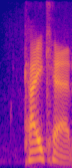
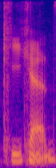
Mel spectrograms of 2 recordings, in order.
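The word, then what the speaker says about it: KiCad: was like the predecessor Kad is the one that I heard about or like kead some people pronounce it that way like k i a if you're into PCB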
